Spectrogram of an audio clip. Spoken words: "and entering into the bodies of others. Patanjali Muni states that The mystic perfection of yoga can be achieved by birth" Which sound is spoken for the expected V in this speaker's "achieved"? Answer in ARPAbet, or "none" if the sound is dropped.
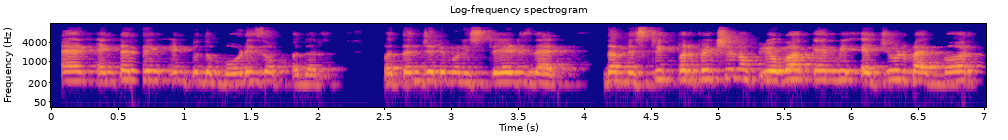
none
